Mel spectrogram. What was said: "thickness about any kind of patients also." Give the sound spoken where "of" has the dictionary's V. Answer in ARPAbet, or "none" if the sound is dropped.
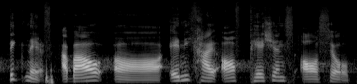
F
